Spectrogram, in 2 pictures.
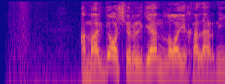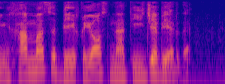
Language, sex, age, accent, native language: Uzbek, male, 25-34, Andijon, Uzbek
